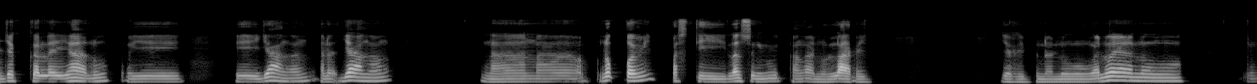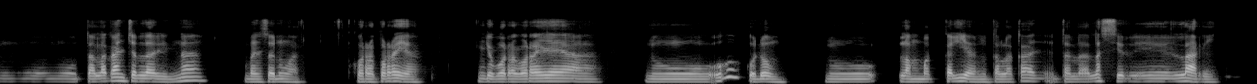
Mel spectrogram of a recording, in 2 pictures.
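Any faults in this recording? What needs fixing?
Nothing here needs fixing: the speech carries the ordinary character of a WebRTC call path, with Opus coding that fits a rate near 48 kbps and an audio band that tops out around 8 kHz.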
